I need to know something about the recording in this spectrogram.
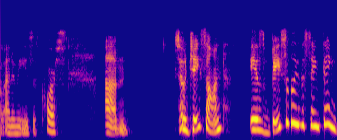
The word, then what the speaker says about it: JSON: up um some people say it's it's it's pronounced Jason I have never heard it pronounced Jason I've always heard it pronounced Json um which stands for JavaScript object notation so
